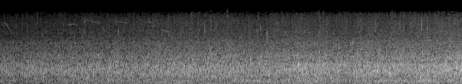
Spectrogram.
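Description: river water flowing

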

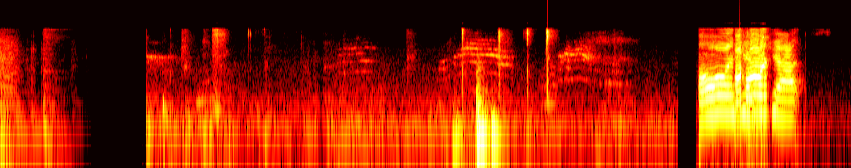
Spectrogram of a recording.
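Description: cat meowing

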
